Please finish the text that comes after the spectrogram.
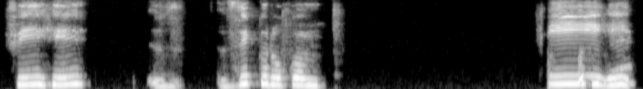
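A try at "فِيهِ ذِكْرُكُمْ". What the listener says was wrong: ही नहीं है, ही को खींचेंगे तो एक या का इजाफा है।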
